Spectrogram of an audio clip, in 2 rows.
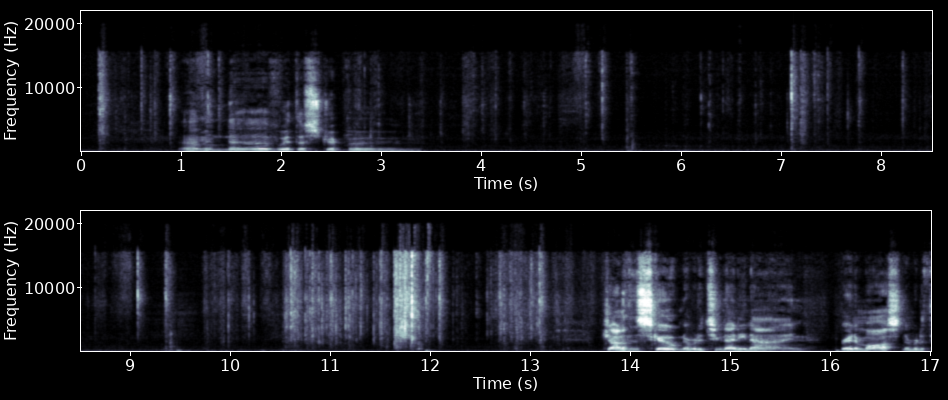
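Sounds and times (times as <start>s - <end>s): steady low hum: 0.0s - 17.0s
trading cards being handled: 2.7s - 5.4s.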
